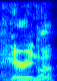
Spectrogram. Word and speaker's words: Harengon: Your Harengon for specifically how to pronounce that. Harengon.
